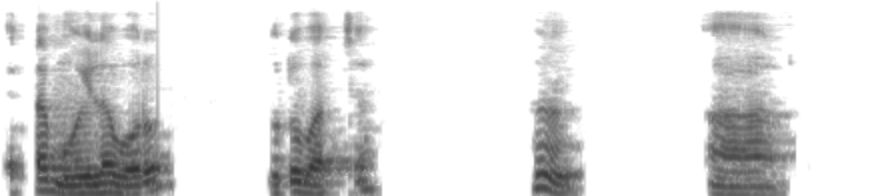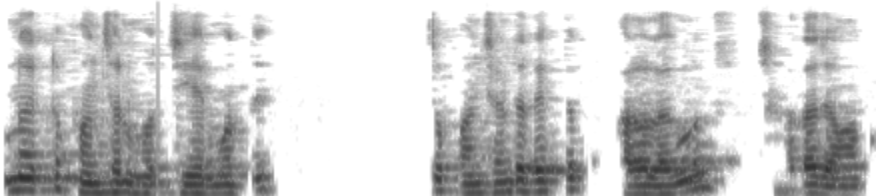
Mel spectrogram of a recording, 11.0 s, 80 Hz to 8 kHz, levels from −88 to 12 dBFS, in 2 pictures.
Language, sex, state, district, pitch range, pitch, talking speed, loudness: Bengali, male, West Bengal, Malda, 125-175 Hz, 135 Hz, 130 wpm, -17 LUFS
